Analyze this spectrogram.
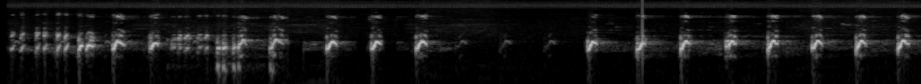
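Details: White-breasted waterhen calls used as a lure for bird trapping: loud, harsh kru-ak notes, first in a jumbled overlapping burst, then spaced at steady intervals of about half a second after a short pause.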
